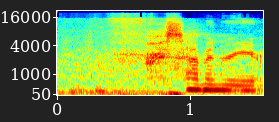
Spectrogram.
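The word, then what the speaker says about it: savonnerie: Savonry. Are there any alternate pronunciations?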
